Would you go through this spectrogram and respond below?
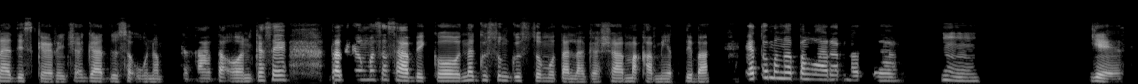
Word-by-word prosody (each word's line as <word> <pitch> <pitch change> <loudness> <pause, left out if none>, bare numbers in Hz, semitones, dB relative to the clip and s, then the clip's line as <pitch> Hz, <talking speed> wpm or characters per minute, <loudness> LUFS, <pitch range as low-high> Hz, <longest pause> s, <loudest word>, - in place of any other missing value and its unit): na 160 - +6
discourage 140 -3 -2
agad 150 -2 0
dun 140 - -5
sa - - -4
unang 135 -1 -7 0.2
pag-kakataon 145 +1 -2
kasi, 210 +3 +4 0.4
talagang 215 0 +5
masasabi 190 -7 +4
ko 165 -1 +3
na 200 - +2
gustong-gusto 185 -4 -5
mo 150 -1 -6
talaga 130 -2 -1
siya 145 +3 +1
makamit 135 -2 -1 0.2
'di 150 - -2
ba? 135 - +5 0.4
Etong 285 +5 +3
mga 275 0 +1
pangarap 225 -3 +1
na 200 - -3 0.2
to - - -8 0.6
mm. 170 -5 -4 1.1
Yes. 135 -6 +3
160 Hz, 135 wpm, -26 LUFS, 145-210 Hz, 1.1 s, na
